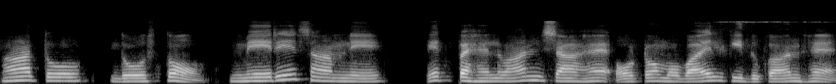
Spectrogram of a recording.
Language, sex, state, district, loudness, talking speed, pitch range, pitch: Hindi, male, Rajasthan, Bikaner, -20 LUFS, 95 wpm, 140-170 Hz, 155 Hz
